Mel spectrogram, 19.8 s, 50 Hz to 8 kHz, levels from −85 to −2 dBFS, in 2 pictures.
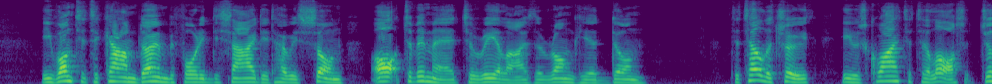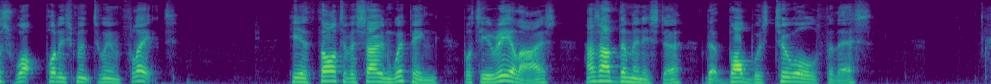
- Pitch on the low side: Yes, low, 130 Hz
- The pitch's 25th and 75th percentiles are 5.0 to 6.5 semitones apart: No, average, 4.6 semitones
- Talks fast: No, average, 175 wpm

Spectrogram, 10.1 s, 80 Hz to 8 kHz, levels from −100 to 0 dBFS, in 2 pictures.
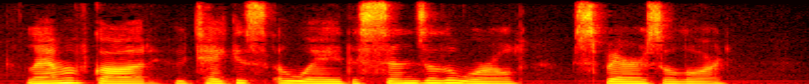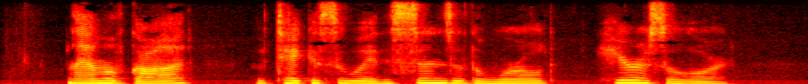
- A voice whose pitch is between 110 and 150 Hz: No, high, 195 Hz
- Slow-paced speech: No, average, 180 wpm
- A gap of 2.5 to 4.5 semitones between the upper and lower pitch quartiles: Yes, average, 2.9 semitones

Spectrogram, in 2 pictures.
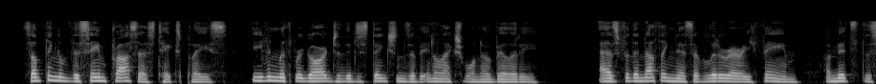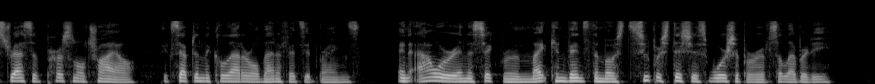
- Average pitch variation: Yes, average, 3.2 semitones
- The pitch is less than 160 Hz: Yes, low, 135 Hz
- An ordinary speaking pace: Yes, average, 170 wpm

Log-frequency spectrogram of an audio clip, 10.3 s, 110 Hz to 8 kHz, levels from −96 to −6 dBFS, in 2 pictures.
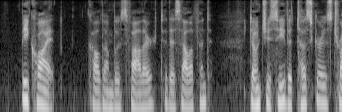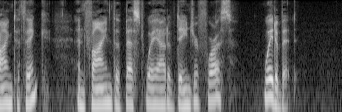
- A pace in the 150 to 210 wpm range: Yes, average, 175 wpm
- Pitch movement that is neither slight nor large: Yes, average, 3.0 semitones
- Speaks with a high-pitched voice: No, medium, 140 Hz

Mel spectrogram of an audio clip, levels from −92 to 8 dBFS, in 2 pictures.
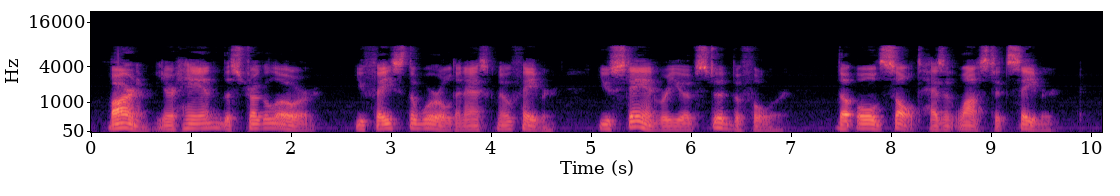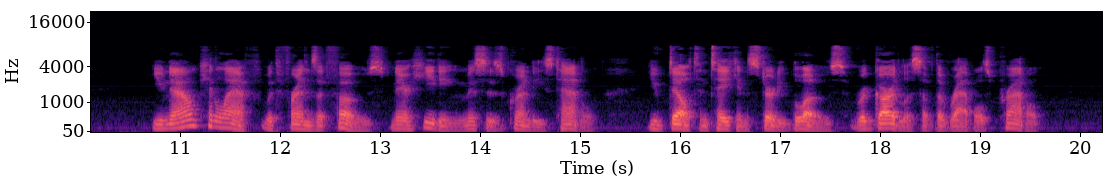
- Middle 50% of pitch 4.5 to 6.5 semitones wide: Yes, wide, 5.6 semitones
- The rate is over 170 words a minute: No, average, 155 wpm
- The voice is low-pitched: Yes, very low, 95 Hz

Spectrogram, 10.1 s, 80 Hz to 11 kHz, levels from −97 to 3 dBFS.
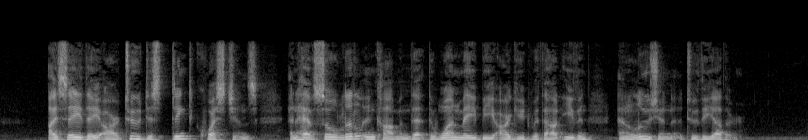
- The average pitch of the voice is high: No, low, 135 Hz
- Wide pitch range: No, average, 3.7 semitones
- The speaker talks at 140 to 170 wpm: Yes, average, 155 wpm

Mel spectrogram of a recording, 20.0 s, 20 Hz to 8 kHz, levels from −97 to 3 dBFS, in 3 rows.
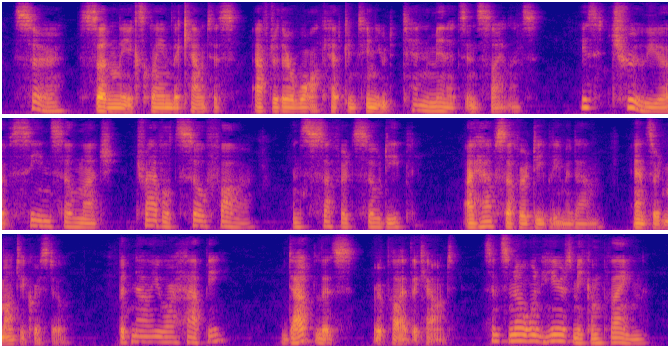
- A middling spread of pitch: Yes, average, 4.7 semitones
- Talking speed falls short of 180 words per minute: Yes, average, 160 wpm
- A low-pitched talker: Yes, low, 115 Hz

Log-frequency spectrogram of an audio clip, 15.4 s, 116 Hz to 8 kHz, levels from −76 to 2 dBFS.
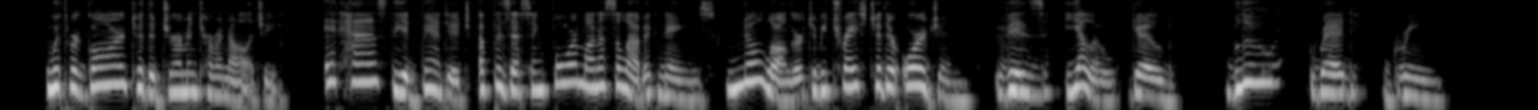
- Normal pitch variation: No, wide, 6.2 semitones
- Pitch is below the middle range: No, high, 240 Hz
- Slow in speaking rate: Yes, slow, 115 wpm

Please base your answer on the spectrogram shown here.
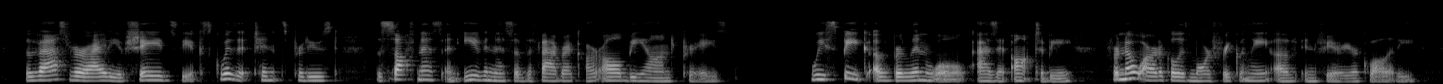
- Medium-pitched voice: Yes, medium, 180 Hz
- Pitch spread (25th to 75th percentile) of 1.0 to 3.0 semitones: No, average, 3.5 semitones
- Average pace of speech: Yes, average, 160 wpm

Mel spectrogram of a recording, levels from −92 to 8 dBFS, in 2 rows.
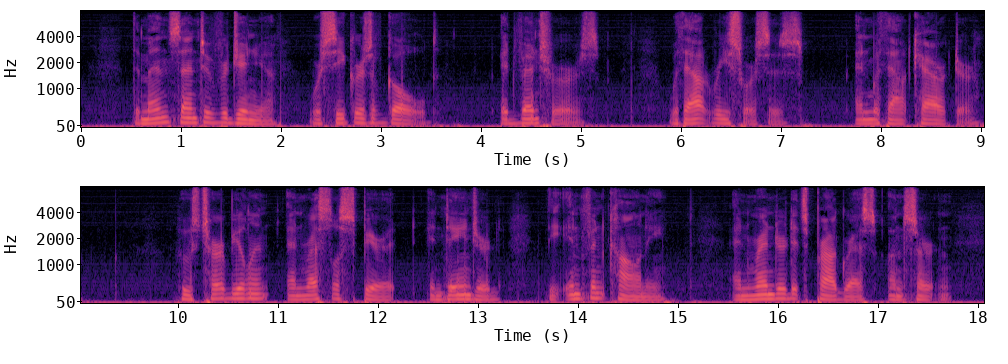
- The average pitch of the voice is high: No, low, 105 Hz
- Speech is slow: Yes, slow, 105 wpm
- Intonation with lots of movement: No, average, 3.3 semitones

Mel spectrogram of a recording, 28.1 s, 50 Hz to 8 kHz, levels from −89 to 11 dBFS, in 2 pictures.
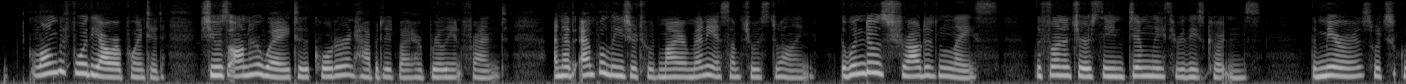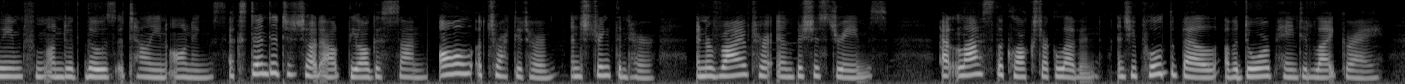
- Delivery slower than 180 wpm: No, average, 185 wpm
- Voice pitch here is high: Yes, high, 245 Hz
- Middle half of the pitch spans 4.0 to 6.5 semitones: No, average, 2.9 semitones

